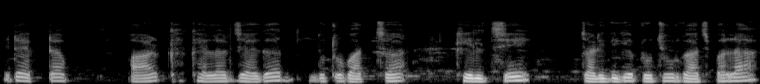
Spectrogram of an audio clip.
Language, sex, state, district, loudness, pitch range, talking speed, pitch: Bengali, female, West Bengal, North 24 Parganas, -20 LUFS, 140-170 Hz, 100 wpm, 150 Hz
